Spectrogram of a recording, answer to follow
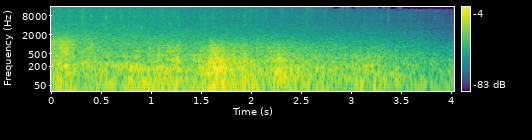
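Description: Rain falling with low rumbling thunder, heard as a sound effect after the music of a hip-hop track stops. A louder roll of thunder comes about one and a half seconds in, and the whole thing fades out.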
